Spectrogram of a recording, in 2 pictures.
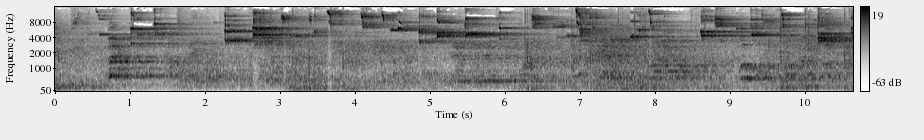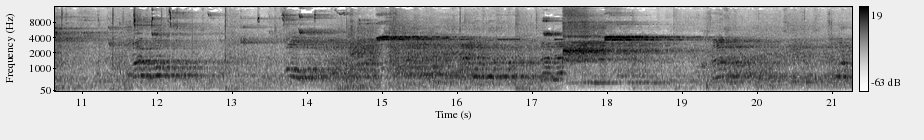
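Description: Indoor pickup basketball in a reverberant gym: a ball dribbling on the hardwood floor, sneakers squeaking in many short, high squeaks, and players calling out.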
